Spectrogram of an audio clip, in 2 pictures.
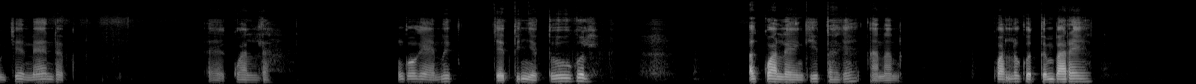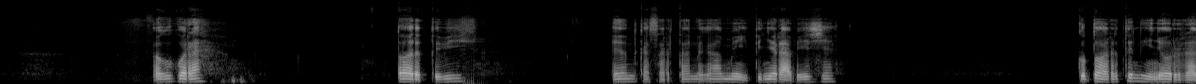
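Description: At 4.41 s the microphone volume stepped up. The call software judged the input too quiet and raised the device's input gain in a single jump of about 7 dB, so the speech and the background noise both become abruptly louder at the same instant.

From 16.59 to 16.91 s comes robotic sound from repeated short buffers. New audio likely arrived too seldom, so the software kept replaying the last 20 ms in place of roughly two-fifths of the real signal. Those repeats impose a fixed 50 Hz buzz, turning the speech into a rigid, metallic drone that only loosely tracks its shape.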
